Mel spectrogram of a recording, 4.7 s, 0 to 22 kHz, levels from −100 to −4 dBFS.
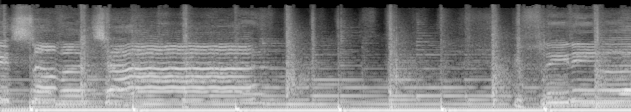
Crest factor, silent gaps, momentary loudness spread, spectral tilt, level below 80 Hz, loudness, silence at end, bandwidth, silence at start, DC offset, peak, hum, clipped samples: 12 dB; none; 3 LU; -5.5 dB/octave; -18 dBFS; -15 LUFS; 0 s; 17.5 kHz; 0 s; under 0.1%; -2 dBFS; none; under 0.1%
